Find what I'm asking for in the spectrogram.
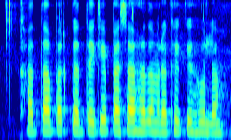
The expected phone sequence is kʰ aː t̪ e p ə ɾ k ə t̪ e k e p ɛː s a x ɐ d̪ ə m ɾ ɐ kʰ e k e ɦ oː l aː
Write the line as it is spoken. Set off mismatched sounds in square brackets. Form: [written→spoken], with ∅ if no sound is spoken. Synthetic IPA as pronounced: kʰ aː t̪ [e→a] p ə ɾ k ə t̪ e k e p ɛː s a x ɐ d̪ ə m ɾ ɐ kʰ e k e ɦ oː l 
